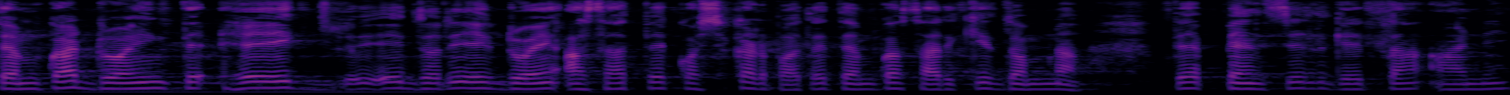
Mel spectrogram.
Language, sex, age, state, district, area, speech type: Goan Konkani, male, 30-45, Goa, Quepem, rural, spontaneous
